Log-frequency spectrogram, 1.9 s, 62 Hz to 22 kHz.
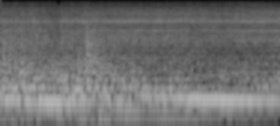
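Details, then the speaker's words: Stock V6 VX Commodore with the muffler cut off and a new side-exiting exhaust welded up, first start. A loud, deep drone holds a steady low tone with a brief rise in revs and a raw open exhaust note, no knocks: normal start and rev. "um so where I just going to start it and see what it sounds like on the middle it's not that bad"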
